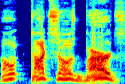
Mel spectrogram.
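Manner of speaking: put-on very loud, slow, high cranky old man bark. Retelling a cranky great-grandfather's outburst: imitating grandpa barking. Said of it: "he just barked at me".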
